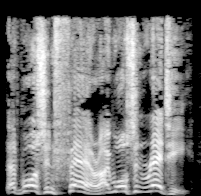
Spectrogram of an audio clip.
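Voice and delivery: high, loud indignant protest; loud complaint. A narrator's reading. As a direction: protest the unfair hit.

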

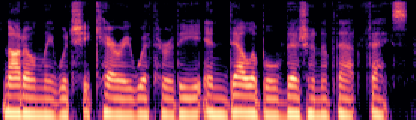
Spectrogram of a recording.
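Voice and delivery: usual speaking voice

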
